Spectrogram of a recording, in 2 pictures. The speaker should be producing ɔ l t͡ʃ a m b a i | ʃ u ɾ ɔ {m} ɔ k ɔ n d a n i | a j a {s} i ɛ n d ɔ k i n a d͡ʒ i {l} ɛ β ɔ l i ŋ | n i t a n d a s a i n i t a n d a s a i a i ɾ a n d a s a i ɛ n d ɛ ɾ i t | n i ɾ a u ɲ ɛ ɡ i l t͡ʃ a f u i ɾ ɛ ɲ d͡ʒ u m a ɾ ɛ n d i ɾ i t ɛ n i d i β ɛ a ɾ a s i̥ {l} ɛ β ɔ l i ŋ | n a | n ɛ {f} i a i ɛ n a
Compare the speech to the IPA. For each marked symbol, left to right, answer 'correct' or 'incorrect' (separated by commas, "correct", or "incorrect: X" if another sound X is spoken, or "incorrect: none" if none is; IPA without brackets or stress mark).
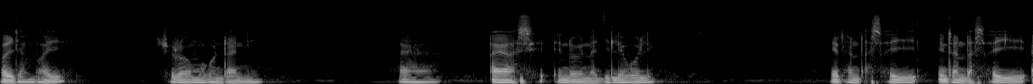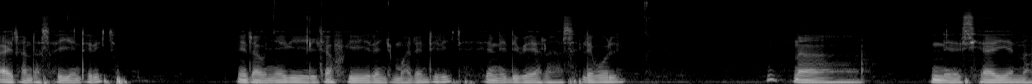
correct, correct, correct, correct, incorrect: s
